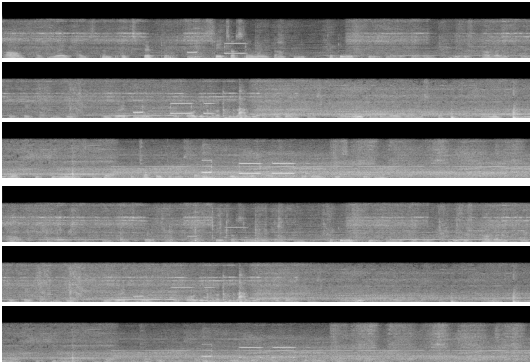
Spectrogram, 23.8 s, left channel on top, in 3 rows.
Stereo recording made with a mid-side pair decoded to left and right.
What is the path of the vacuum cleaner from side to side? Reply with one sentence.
You can hear the vacuum cleaner move to the left.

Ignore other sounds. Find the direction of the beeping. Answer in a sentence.
In this clip you hear the beeping on the left.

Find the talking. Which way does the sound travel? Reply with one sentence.
You can hear the talking move from left to right and back again.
